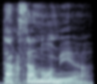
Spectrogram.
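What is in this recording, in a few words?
"taksonomiya", Azerbaijani; Orfoqrafiya Lüğəti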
